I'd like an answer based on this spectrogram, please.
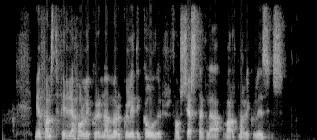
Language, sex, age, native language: Icelandic, male, 20-29, Icelandic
